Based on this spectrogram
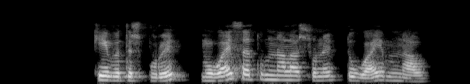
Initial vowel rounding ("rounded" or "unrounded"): unrounded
